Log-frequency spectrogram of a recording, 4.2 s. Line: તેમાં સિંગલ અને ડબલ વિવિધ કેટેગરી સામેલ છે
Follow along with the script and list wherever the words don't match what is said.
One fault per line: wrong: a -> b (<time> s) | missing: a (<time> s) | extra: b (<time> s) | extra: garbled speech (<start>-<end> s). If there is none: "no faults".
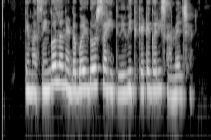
extra: ડોર સહિત (1.8 s)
